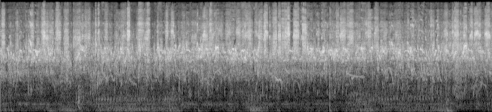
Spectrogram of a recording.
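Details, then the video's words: Aviary flock of budgerigars singing and chirping: busy, overlapping high twitters and short warbled notes, steady in loudness from start to finish. "Beautiful Budgies Birds Singing and Chirping Sounds"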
